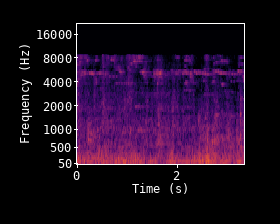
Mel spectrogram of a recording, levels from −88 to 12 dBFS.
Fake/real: real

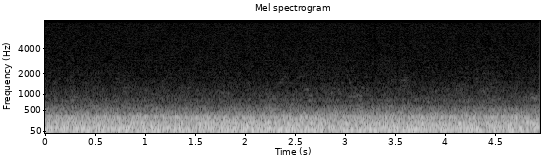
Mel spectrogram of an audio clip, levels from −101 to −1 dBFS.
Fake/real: real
